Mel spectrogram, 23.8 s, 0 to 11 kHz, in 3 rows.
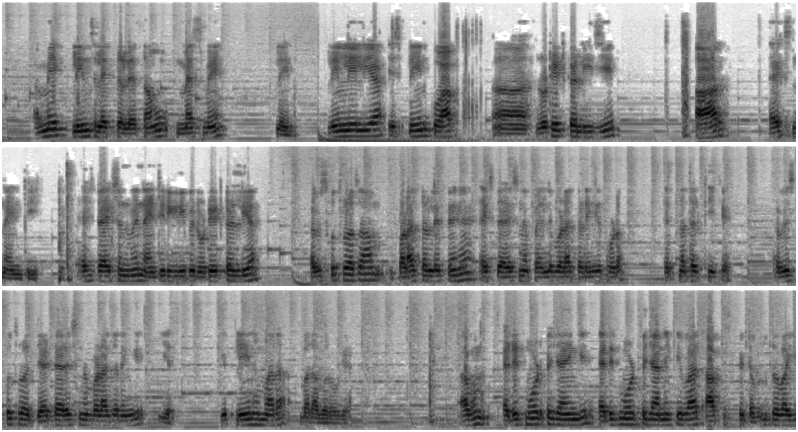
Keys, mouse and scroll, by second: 0.7 shift+a, 20.9 Tab, 23.6 w.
